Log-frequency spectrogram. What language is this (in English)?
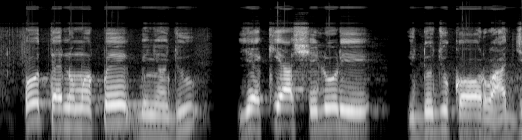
Yoruba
